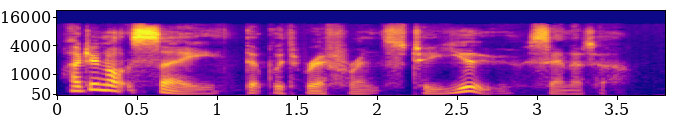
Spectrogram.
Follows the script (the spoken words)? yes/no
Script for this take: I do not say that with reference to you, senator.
yes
